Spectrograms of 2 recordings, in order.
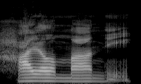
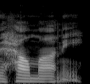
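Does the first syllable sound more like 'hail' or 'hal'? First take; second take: hail; hal. First: The first syllable sounds more like 'hail'. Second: The first syllable sounds like plain 'hal'. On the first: The speaker calls it right. "it sounds like more of a H I H A I L" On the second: The speaker calls it wrong. "And I'm saying Halmani"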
